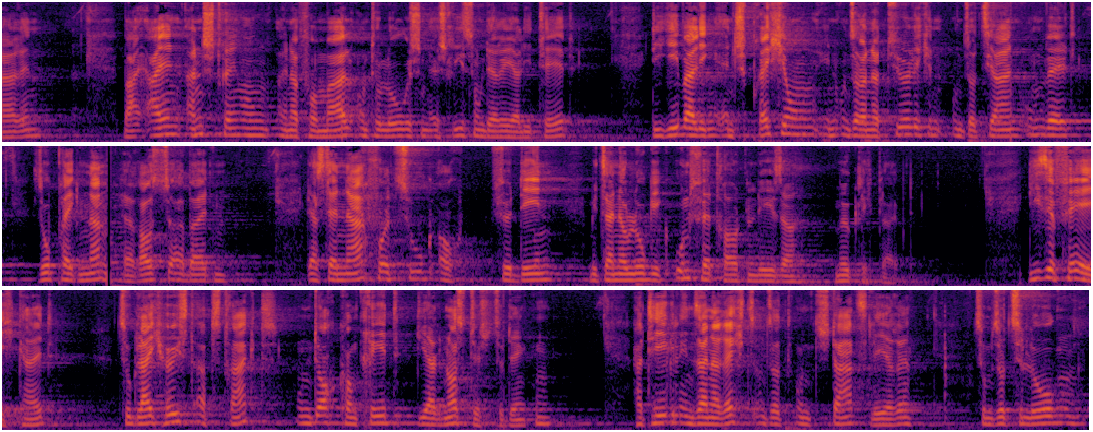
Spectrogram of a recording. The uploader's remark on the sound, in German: Internationaler Hegelkongress 2011 - Eröfnungsvortrag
